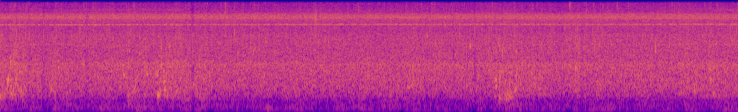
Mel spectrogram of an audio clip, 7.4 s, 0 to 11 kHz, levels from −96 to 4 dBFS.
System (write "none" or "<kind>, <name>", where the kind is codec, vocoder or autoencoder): none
